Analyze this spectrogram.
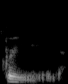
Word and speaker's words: Bridget: That's Bridget pronounced breed.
